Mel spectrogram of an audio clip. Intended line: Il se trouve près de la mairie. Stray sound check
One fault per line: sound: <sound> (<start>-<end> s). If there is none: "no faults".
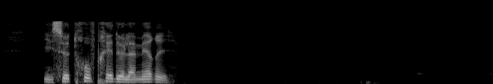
no faults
